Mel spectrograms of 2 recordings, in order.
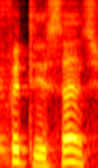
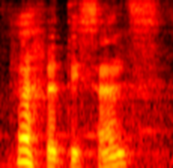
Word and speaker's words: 50 Cent: make but if you're 50 Cent's you're like 50 cents pretty Sam really that's what you say 50 cents okay well I like to say it like that I know it's 50 cent okay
